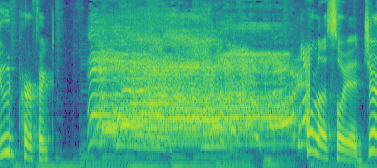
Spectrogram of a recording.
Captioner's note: lots of screaming and hooting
